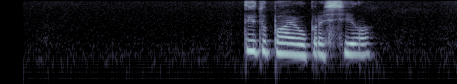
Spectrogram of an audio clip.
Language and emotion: Russian, neutral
